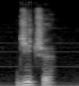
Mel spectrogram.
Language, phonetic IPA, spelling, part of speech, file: Polish, [ˈd͡ʑit͡ʃɨ], dziczy, adjective / noun, Pl-dziczy.ogg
